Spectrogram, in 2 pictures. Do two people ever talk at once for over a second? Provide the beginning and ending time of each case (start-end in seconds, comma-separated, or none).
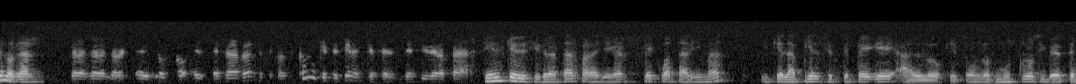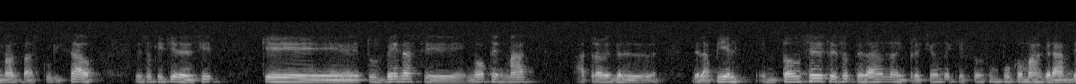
none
